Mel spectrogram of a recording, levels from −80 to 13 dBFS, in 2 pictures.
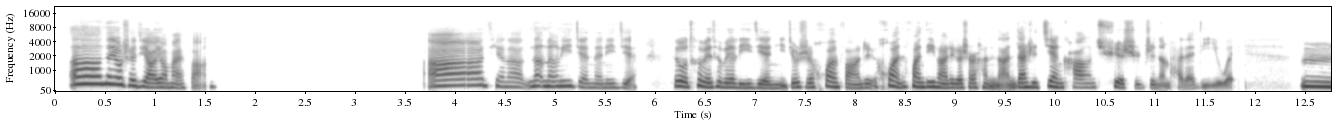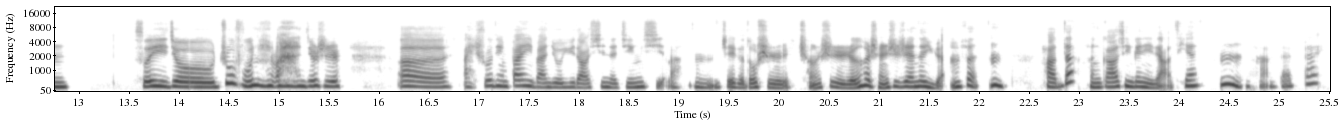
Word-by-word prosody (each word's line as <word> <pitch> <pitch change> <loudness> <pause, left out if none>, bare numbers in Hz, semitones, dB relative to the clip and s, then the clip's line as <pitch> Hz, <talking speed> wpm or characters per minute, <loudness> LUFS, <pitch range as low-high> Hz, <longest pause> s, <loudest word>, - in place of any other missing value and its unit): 呃， 355 +1 +6
那 360 - +5
又 330 -1 +5
涉 275 -3 0
及 240 - -2
要 200 -3 +2
要 200 -1 -1
卖 190 -3 -5
房。 180 - -13 2.2
啊， 280 +2 0
天 260 -4 -7
啊， 215 -1 -8
能 250 +1 -1
能 240 -1 +1
理 250 +1 +2
解 220 -5 -7
能 180 -1 -8
理 185 +1 -7
解。 180 -1 -7 0.3
所 250 - +1
以 - - +6
我 225 - +3
特 270 +5 0
别 210 - +2
特 230 +2 -1
别 200 -1 +1
理 180 -1 -2
解 175 -2 0
你， 160 +10 -3
就 205 -4 -1
是 200 -1 -3
换 225 0 0
房 170 -4 -4
这 185 - -3
个 225 - -7
换 230 -2 +1
换 220 -1 +3
地 220 +1 +3
方 185 -4 +2
这 185 - -1
个 185 - +1
事 195 - -4
儿 195 - -1
很 195 - -2
难， - - -2
但 205 0 +3
是 205 -1 +2
健 215 0 +1
康 195 0 -6
确 - - -1
实 165 -2 -6
只 165 - -7
能 - - -8
排 - - -11
在 - - -7
第 265 - -11
一 300 - -8
位。 390 +6 -5 0.7
嗯， 225 -2 +6 0.7
所 235 - +2
以 250 -2 +6
就 215 -3 +4
祝 380 - +4
福 265 -6 +3
你 265 -2 +5
吧， 250 - +2 0.2
就 250 +2 +2
是， 245 -2 0 0.6
呃 225 -3 -1
哎， 210 - -8
说 260 - -5
不 - - -1
定 255 -2 0
搬 265 +2 -1
一 - - +2
搬 205 -1 -5
就 200 -1 -3
遇 205 +1 -5
到 185 -2 -4
新 215 +2 -5
的 185 - -6
惊 200 +4 -2
喜 225 - -10
了。 205 - -11
嗯， 205 -3 -4
这 210 - -2
个 - - -4
都 190 - 0
是 180 -5 -3
城 - - -4
市 200 -2 -1
人 170 +8 +4
和 280 - +6
城 195 -5 -1
市 240 - -2
之 220 - -4
间 230 -1 +2
的 240 - +5
缘 205 - 0 0.2
分。 255 -4 -1
嗯， 285 -2 +5 0.4
好 215 -2 0
的， 245 - +2 0.2
很 210 -5 -1
高 220 +2 -1
兴 245 0 +2
跟 225 0 +1
你 190 -4 0
聊 - - -4
天。 265 +1 0 0.2
嗯， 325 -6 +5 0.2
好， 255 - -9
拜 245 +2 -7
拜。 360 +2 -5
220 Hz, 270 characters per minute, -23 LUFS, 200-255 Hz, 2.2 s, 呃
